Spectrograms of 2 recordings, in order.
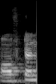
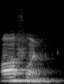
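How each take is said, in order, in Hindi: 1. t की आवाज़ बीच में बोली जाती है। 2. t की आवाज़ पूरी तरह छोड़ दी जाती है। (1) "इसे ऑफ्टन नहीं बोलेंगे" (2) "टी साइलेंट है यहाँ पर"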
